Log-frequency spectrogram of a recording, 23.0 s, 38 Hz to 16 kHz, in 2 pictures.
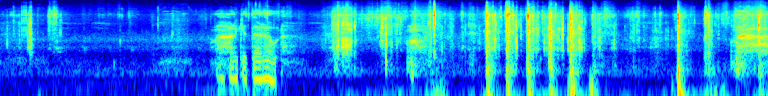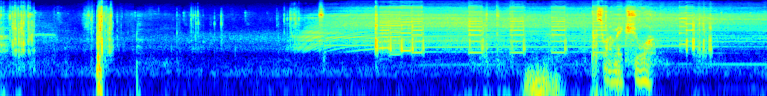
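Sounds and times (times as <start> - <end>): short scraping rustle: 4.8 - 7.3
tool clicking on rock: 5.0 - 12.1.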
